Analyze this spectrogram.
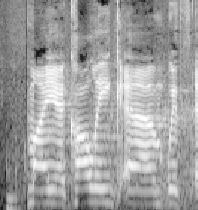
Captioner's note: speaking French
